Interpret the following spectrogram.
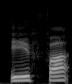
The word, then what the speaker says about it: Eva: hams é o homem Efa é a mulher tá Gente esse é ver aqui ó a gente vai pronunciar como se fosse a letra F Então a gente vai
